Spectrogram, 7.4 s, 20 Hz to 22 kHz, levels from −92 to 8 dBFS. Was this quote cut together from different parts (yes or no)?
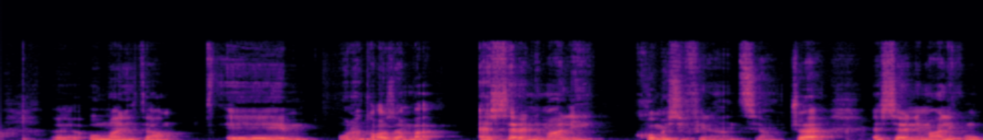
yes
